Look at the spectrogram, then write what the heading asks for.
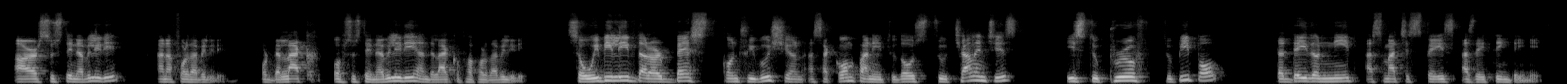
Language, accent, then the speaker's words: English; Basque Country, Spain; born or raised there; English is a second language; now in United States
